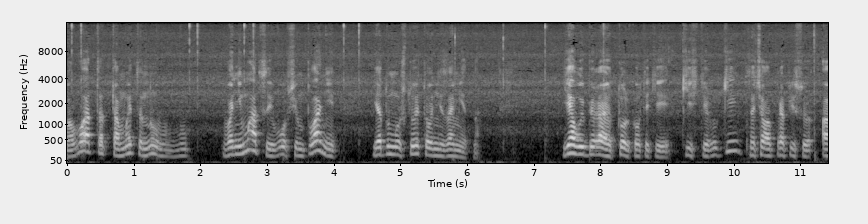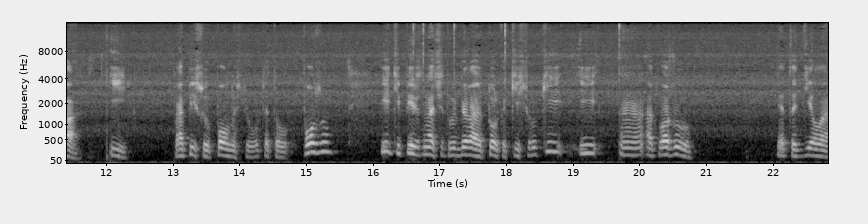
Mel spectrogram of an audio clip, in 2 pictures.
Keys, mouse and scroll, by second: 0.1 click, 1.2 r, 2.8 click, 3.3 r, 5.8 middle click, 7.2-8.2 drag, 11.3 a, 12.1 i, 16.6 click, 17.3-18.1 drag, 19.8-22.8 drag.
